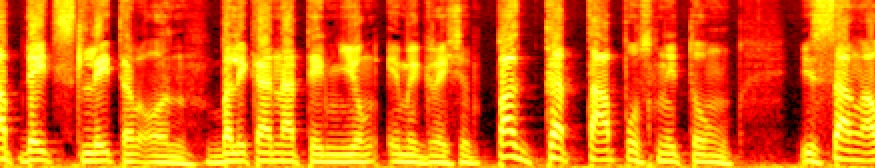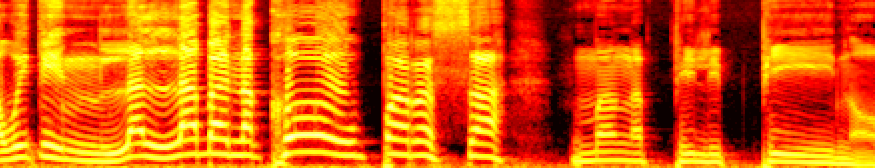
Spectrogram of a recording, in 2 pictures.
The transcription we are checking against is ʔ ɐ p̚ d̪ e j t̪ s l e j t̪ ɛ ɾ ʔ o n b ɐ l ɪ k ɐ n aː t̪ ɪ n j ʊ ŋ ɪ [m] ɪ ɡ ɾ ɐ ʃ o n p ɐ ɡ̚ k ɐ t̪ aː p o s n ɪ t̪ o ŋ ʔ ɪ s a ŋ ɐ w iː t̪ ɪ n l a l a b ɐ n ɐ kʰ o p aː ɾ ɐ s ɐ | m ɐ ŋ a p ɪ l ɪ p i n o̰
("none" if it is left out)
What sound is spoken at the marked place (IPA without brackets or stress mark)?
m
